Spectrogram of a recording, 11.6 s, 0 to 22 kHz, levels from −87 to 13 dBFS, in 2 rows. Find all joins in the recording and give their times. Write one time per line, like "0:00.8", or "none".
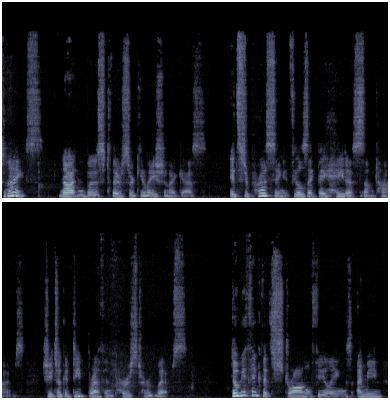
none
